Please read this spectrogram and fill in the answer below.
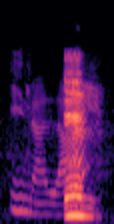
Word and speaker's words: inhalar: Cuando digo inhalar, inhalar. I do not pronounce Inhalar. H.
